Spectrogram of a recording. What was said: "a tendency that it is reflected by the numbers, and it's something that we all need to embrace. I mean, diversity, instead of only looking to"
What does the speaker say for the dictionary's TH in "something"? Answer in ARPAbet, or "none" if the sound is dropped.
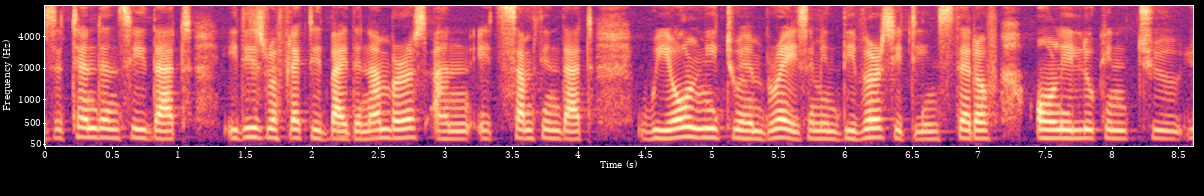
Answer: TH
